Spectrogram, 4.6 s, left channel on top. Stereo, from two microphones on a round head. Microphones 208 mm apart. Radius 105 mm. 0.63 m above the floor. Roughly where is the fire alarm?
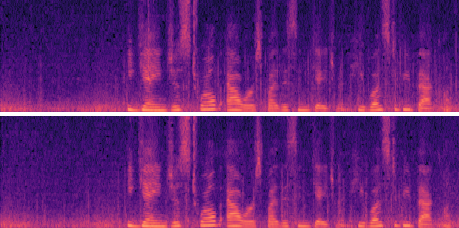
No fire alarm in this recording.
